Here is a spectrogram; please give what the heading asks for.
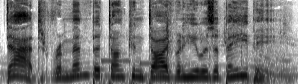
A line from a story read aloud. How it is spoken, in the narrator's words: they sadly had to tell him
